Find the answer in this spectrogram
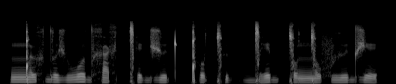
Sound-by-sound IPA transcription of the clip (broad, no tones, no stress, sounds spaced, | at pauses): ŋ͡ǃ ɵ x d o ʒ β o d x a x ǀʰ e ɡ ʒ ʉ t ǃʰ o ǀʰ ʉ k ɡ͡ǀ e d ǀ o ŋ͡ǀ o f ɣ ʉ d ʒ e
